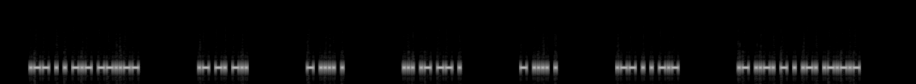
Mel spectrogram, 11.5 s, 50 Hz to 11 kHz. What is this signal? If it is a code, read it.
Morse code, heard as a keyed tone, about 41 wpm, 700 Hz. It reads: WEEK, AND THE SAME THE WEEK AFTER.
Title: 4x Word-Spacing - Sentences from Top 500 Words - 45wpm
